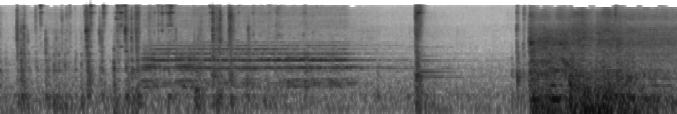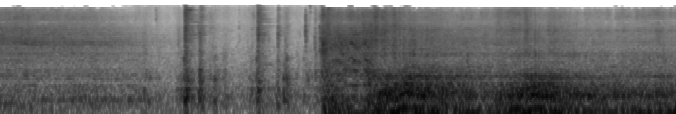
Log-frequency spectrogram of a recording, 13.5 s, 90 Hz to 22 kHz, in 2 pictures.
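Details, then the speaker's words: 1971 Chevelle SS with a 383 stroker (425 hp) V8 and automatic, from inside the car: starter cranks briefly, the engine catches and settles to an even idle, then blips up cleanly; healthy warm-up with no knocks or ticking. "Again, it sounds fantastic. We'll go back and hear the exhaust. Engine runs great. And no knocks."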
